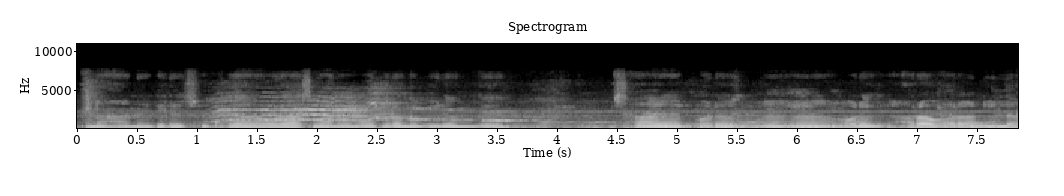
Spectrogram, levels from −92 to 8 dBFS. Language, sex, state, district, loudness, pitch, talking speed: Hindi, male, Bihar, West Champaran, -17 LUFS, 120 Hz, 145 wpm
